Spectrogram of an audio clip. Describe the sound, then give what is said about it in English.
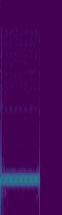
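Telephone ringing on the line: a single steady electronic ring tone holds for under a second, then cuts off abruptly to near silence. “And it'd be nice if he answered the phone. Bottom of the damn phone's ringing.”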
